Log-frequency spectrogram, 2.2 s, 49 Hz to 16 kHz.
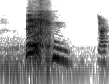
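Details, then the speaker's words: Adult woman deliberately provoking sneezes during a sneezing challenge, counting aloud; sharp inhaled catch, then a loud explosive sneeze and a short voiced sound; provoked sneeze. "চলো, কটা হাঁচি আমি দিতে পারি দেখো। 10টা তো বললাম তোমাদের।"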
